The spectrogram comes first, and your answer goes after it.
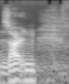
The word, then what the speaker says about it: Zartan: I believe that's how the diehards, G.I. Joe fans pronounce that, Zartan.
